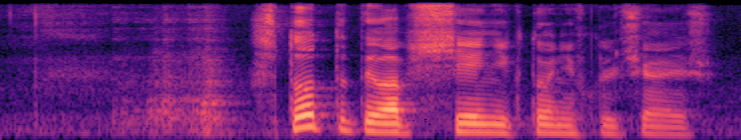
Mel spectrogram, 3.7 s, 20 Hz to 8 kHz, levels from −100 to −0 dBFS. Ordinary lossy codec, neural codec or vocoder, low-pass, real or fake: none; none; 7.2 kHz; real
